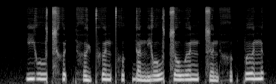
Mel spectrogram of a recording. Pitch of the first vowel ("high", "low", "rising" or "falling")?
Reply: low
